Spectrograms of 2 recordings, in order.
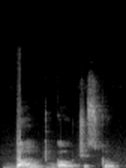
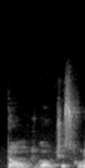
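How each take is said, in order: First: Slow, deliberate don't go to school, each word spaced out; slow model sentence. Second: Said in the usual way. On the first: Shown as a demonstration. Teacher modeling the negative sentence for students, slow and deliberate. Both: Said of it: "Então, na negativa".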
